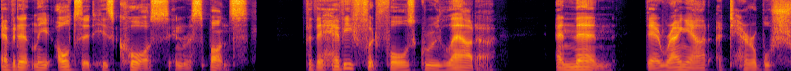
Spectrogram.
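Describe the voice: Plain reading aloud in fairly even intonation over a quiet background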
